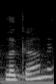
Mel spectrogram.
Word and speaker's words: lagom: Legom is spelled L-A-G-O-M and is a Swedish word that, similar to the Danish word hygge, does not have a direct English translation.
